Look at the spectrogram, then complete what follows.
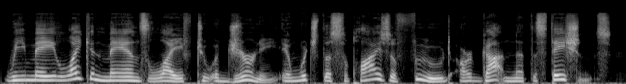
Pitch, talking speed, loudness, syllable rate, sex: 175 Hz, 180 wpm, -17 LUFS, 4.2 syllables/s, male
